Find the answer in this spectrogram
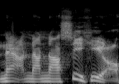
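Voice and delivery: cartoonish Southern drawl. Player demonstrating the stereotypical accent they give a game character, Foghorn Leghorn Southern accent. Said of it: "Foghorn Leghorn style Southern accent".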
